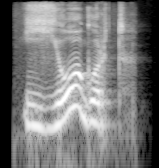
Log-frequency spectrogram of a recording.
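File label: "yogurt", Russian; bukvar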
